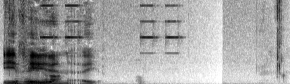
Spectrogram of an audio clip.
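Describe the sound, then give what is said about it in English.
After a brief stretch of someone talking, a small digital wristwatch alarm, accidentally set to beep at midnight, chirps a quick series of thin, high-pitched beeps, soft against otherwise quiet surroundings. “I set my watch to beep at midnight accidentally, and I don't know how to switch it off.”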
